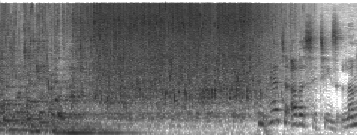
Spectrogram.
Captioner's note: unbearable crescendo of water sounds; flusssshhhhhh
